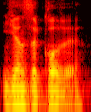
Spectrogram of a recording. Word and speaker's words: językowe: Yeah, don't pronounce the final vowel fully. It's not like it's still just as equal of a vowel as any other vowel in the word.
